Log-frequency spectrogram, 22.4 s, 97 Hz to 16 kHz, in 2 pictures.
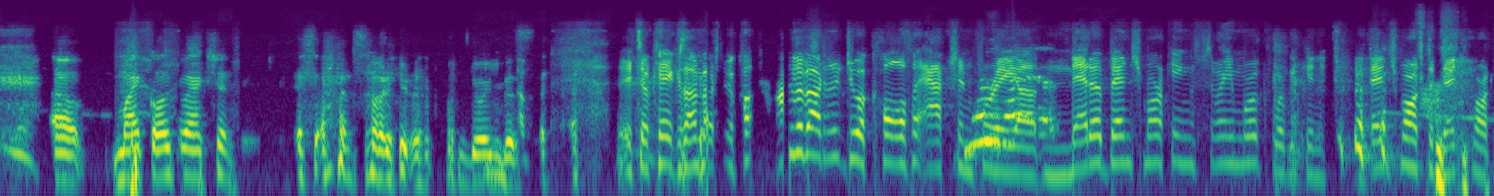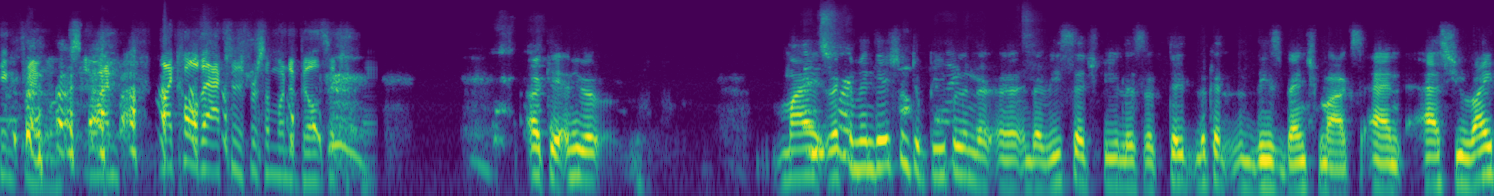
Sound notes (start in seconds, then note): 9.5 more laughter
